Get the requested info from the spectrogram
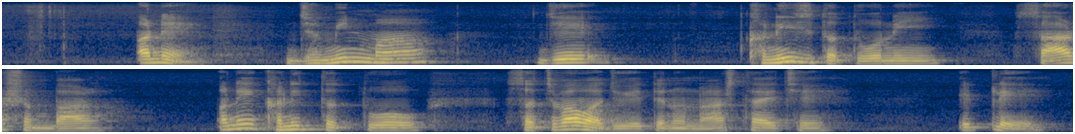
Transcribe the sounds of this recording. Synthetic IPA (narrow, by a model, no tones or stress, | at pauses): əne | d͡ʒəminmã | d͡ʒe | kʰənid͡ʒt̪ət̪ʋoni | saɾʃəmbʱaɭ | ənekʰənid͡ʒt̪ət̪ʋo | sət͡ʃʋaʋad͡ʒoiet̪enonaʃt̪ʰajt͡ʃʰe | ʈle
